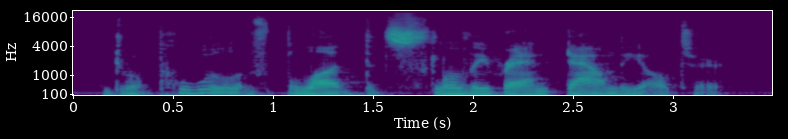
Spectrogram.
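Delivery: ordinary delivery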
